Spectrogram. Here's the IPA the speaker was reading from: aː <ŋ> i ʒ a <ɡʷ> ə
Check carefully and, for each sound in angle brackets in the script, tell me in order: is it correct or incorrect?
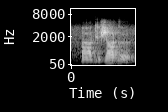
incorrect: ɡ, incorrect: ɡ

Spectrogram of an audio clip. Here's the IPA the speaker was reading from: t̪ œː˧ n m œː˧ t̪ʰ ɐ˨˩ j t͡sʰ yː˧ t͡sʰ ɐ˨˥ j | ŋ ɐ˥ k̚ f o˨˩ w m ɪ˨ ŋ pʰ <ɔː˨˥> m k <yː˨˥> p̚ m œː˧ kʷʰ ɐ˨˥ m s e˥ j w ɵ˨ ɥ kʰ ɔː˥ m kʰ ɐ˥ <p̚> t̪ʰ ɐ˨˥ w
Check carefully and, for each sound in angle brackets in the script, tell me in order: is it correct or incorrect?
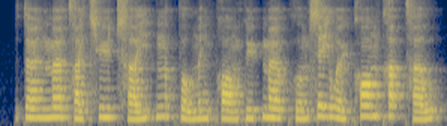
incorrect: ɔː˨˩, correct, correct

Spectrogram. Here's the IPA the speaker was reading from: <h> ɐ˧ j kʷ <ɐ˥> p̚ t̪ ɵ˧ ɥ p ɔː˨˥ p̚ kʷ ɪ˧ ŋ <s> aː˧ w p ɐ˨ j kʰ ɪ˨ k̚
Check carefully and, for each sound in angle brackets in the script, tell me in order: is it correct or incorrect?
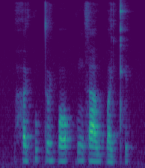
correct, correct, correct

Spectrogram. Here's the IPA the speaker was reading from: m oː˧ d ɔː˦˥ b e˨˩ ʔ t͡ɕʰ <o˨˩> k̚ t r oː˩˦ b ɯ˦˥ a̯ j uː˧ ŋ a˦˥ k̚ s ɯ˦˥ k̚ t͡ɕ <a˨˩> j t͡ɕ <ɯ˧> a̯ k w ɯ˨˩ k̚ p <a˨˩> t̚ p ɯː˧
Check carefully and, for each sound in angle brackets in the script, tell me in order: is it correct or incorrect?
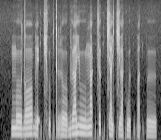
incorrect: u˨˩, incorrect: a˧, correct, correct

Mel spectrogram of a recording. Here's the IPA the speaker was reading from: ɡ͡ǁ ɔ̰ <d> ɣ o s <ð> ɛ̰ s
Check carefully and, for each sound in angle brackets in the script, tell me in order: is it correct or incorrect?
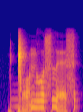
incorrect: n, correct

